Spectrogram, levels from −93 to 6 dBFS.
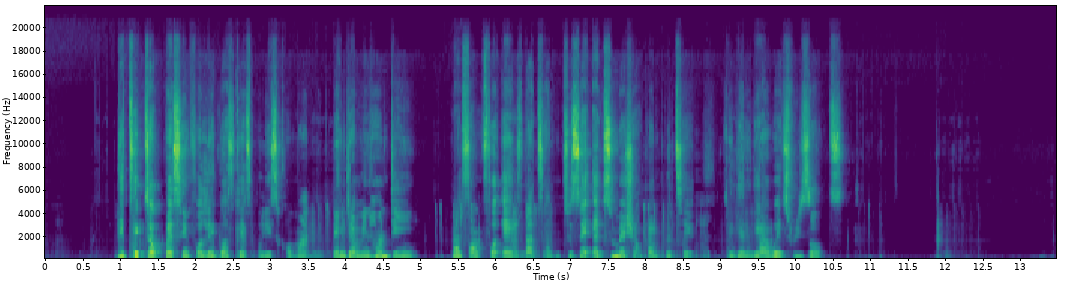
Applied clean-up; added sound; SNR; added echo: neural mask model DeepFilterNet 3.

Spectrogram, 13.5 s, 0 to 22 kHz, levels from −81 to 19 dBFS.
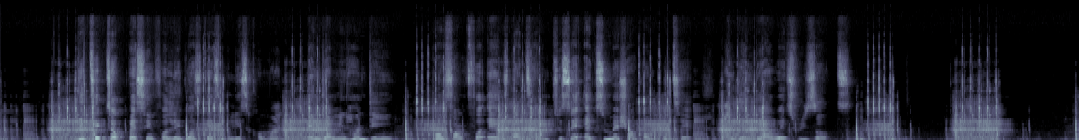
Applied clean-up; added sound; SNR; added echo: none; Telephone; 3 dB; none.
